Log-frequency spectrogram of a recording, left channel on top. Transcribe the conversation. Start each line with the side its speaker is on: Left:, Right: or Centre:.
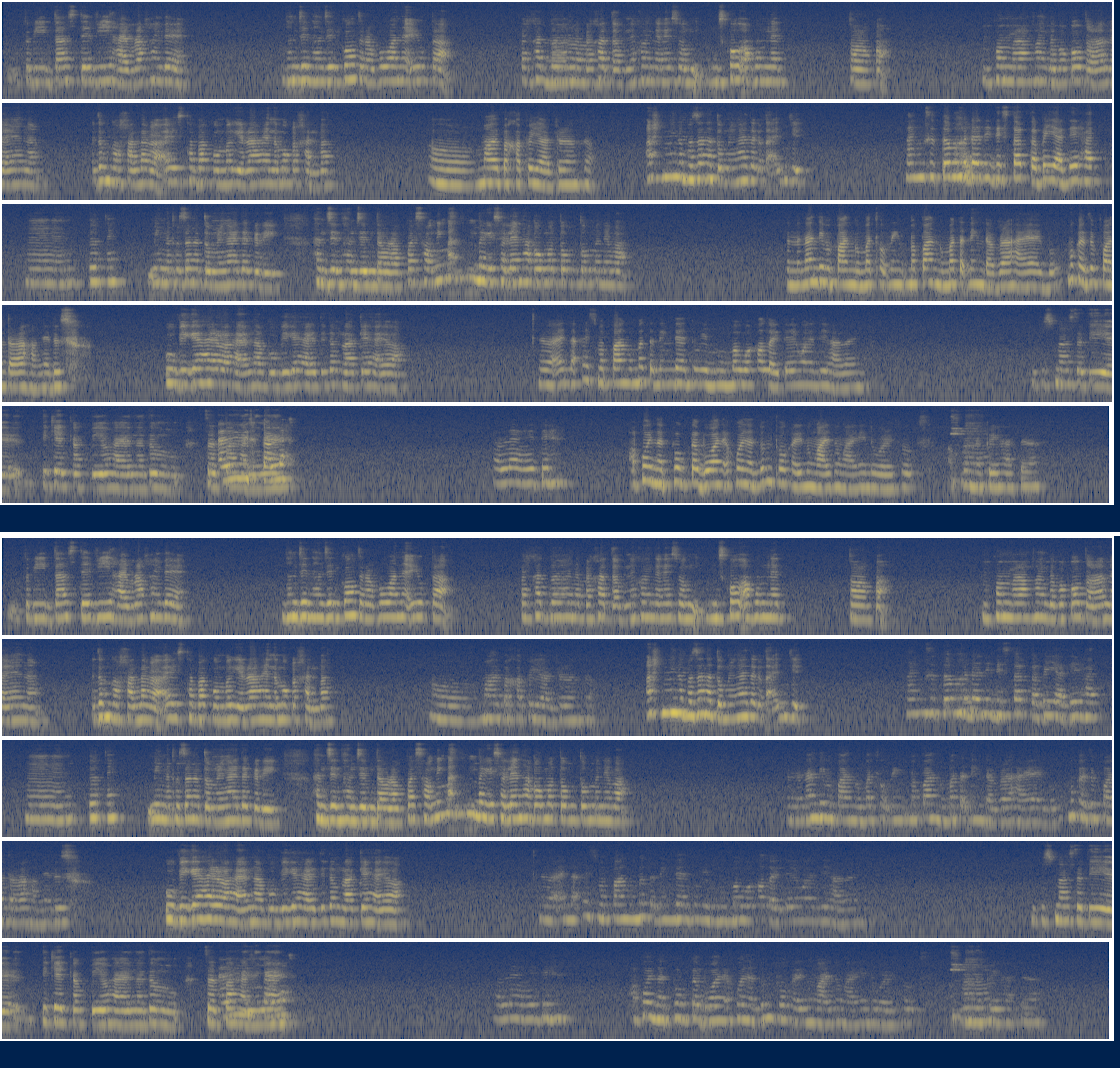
Right: ꯀꯔꯤ ꯗꯥꯁ ꯗꯦꯕꯤ ꯍꯥꯏꯕ꯭ꯔꯥ ꯈꯪꯗꯦ ꯍꯟꯖꯤꯟ -ꯍꯟꯖꯤꯟ ꯀꯣꯜ ꯇꯧꯔꯛꯄꯋꯥꯅꯦ ꯑꯌꯨꯛꯇ ꯄꯥꯏꯈꯠꯂꯣꯏ
Left: ꯀꯅꯥꯔꯣ
Right: ꯍꯥꯏꯅ ꯄꯥꯏꯈꯠꯇꯕꯅꯤ ꯈꯪꯗꯦ ꯑꯩꯁꯨ ꯃꯤ ꯃꯤꯁꯀꯣꯜ ꯑꯍꯨꯝꯅꯦ ꯇꯧꯔꯛ ꯄꯥ ꯃꯐꯝ-ꯃꯔꯥꯡ ꯈꯪꯗꯕ ꯀꯣꯜ ꯇꯧꯔ ꯂꯩꯌꯦꯑꯅ ꯑꯗꯨꯝꯒ ꯈꯜꯂꯒ ꯑꯩꯁꯨ ꯊꯕꯛꯀꯨꯝꯕꯒꯤꯔꯥ ꯍꯥꯏꯅ ꯑꯃꯨꯛꯀꯈꯟꯕ
Left: ꯑꯣ ꯃꯥꯏ ꯄꯈꯥꯠꯄ ꯌꯥꯗ꯭ꯔꯥ ꯅꯪꯁꯨ
Right: ꯑꯩ ꯃꯤꯅ ꯐꯖꯅ ꯇꯨꯝꯃꯤꯉꯥꯏꯗ ꯀꯗꯥꯏꯗꯒꯤ
Left: ꯅꯪꯖꯨ ꯇꯨꯝꯕꯗꯗꯤ ꯗꯤꯁꯇꯞ ꯇꯧꯕꯌꯥꯗꯦ
Right: ꯎꯪꯍꯦꯑꯗꯨꯅꯤ ꯃꯤꯅ ꯐꯖꯅ ꯇꯨꯝꯔꯤꯉꯥꯏꯗ ꯀꯔꯤ ꯍꯟꯖꯤꯟ -ꯍꯟꯖꯤꯟ ꯇꯧꯔꯛꯄ ꯁꯥꯎꯅꯤꯡꯃꯟꯕꯒꯤ ꯁꯥꯢꯂꯦꯟ ꯍꯥꯐꯥꯎ ꯃꯇꯨꯡ ꯇꯨꯝ ꯇꯨꯝꯕꯅꯦꯕ INAUDIBLE
Left: ꯅꯪꯗꯤ ꯃꯄꯥꯟꯒꯨꯝꯕ ꯊꯣꯛꯅꯤꯡ ꯃꯄꯥꯟꯒꯨꯝꯕ ꯆꯠꯅꯤꯡꯗꯕ꯭ꯔꯥ ꯍꯥꯏ ꯑꯩꯕꯨ ꯑꯃꯨꯛꯀꯩꯖꯨ ꯐꯣꯟꯇꯧꯔ ꯍꯪꯉꯦ ꯑꯗꯨꯁꯨ
Right: ꯎꯝꯄꯨꯕꯤꯒꯦ ꯍꯥꯏꯔꯣ ꯍꯥꯏꯅ ꯄꯨꯕꯤꯒꯦ -ꯍꯥꯏꯔꯗꯤ ꯑꯗꯨꯝ ꯂꯥꯛꯀꯦ ꯍꯥꯏꯌꯣ
Left: ꯑꯗꯨꯒ ꯑꯩꯅ ꯑꯩꯁ ꯃꯄꯥꯟꯒꯨꯝꯕ ꯆꯠꯅꯤꯡꯗꯦ ꯑꯗꯨꯒꯤꯒꯨꯝꯕ ꯋꯥꯈꯜꯂꯩꯇꯦ ꯑꯩꯉꯣꯟꯗꯗꯤ ꯍꯥꯏꯕꯑꯩꯅ
Right: ꯈ꯭ꯔꯤꯁꯃꯥꯁꯇꯗꯤ ꯇꯤꯀꯦꯠ ꯀꯛꯄꯤꯌꯨ ꯍꯥꯏꯌꯦꯅ ꯑꯗꯨꯝ ꯆꯠꯄ
Left: ꯑꯩꯁ
Right: ꯍꯥꯟꯅꯤꯡꯉꯥꯏ
Left: ꯇꯜꯂꯦ UNINTELLIGIBLE ꯑꯩꯈꯣꯏꯅ ꯊꯣꯛꯇꯕ ꯋꯥꯅꯤ-ꯑꯩꯈꯣꯏꯅ ꯑꯗꯨꯝ ꯊꯣꯛꯈ꯭ꯔꯗꯤ ꯅꯨꯡꯉꯥꯏꯗꯤ ꯅꯨꯡꯉꯥꯏꯅꯤ ꯑꯗꯨ ꯑꯣꯏꯔꯁꯨ ꯑꯩꯈꯣꯏꯅ
Right: ꯎꯝ
Left: ꯀꯔꯤꯍꯥꯏꯁꯦꯔꯥ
